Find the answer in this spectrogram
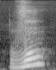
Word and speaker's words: vous: Vous êtes. So again, O-U-S, you don't pronounce the S.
